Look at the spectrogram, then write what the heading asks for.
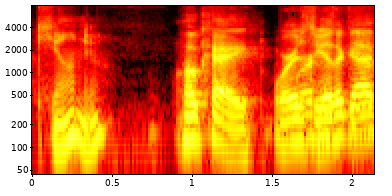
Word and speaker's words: Keanu: Keanu? I was saying Kenyu this whole time.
